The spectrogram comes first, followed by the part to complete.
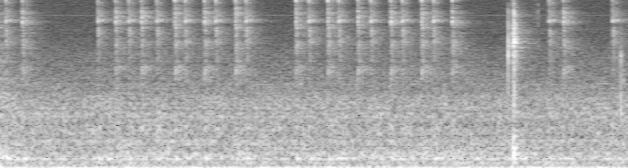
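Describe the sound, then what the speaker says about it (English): Rapid mechanical clicking of a button, repeated in quick irregular bursts with brief pauses, close and fairly faint, with one sharper click near the end and no talking. "Do I just have to keep clicking this button?"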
